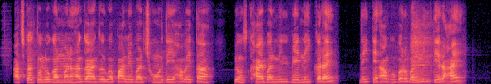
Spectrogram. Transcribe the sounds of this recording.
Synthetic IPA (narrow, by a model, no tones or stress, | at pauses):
aːd͡ʒkəlt̪oloːɡənmənɦãɡaːjɡəɾuapaːlebəɾt͡ʃʰoːɽd̪eɦəʋet̪a | pjõːskʰaːebəɾmɪlbenəɦĩkəɾə | nəĩt̪eʔaːɡʱubəɾoːbəɾmɪlt̪eɾəɦae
